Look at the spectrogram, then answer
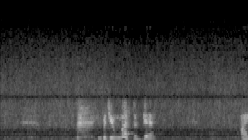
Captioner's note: sigh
